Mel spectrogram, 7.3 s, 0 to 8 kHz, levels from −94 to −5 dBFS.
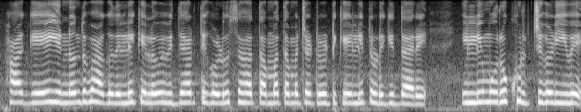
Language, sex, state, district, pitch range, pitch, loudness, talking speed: Kannada, female, Karnataka, Bidar, 250-270 Hz, 260 Hz, -12 LUFS, 105 wpm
